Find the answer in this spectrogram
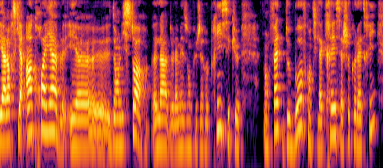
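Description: A woman talks in a normal speaking voice at a moderate pace with ordinary pitch variation. The recording is very clean and the background silent. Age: 40s. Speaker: chocolate company CEO. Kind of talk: casual interview.

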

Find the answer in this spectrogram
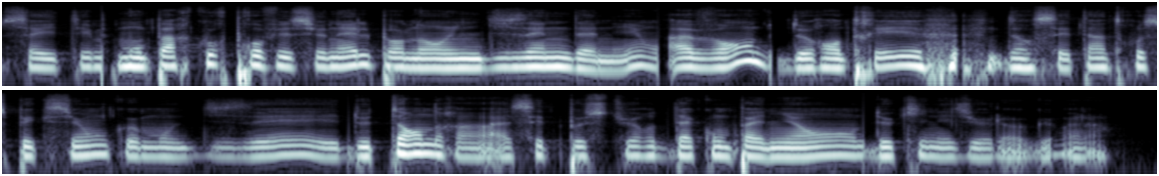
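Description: A woman's voice sits at a very deep, low pitch with a dark, mellow tone and fairly even intonation. She speaks at a fairly slow pace with hardly any pauses, in a dry, close sound with no echo. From eastern France (Besançon, Franche-Comté). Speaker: kinesiologist. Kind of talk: interview.

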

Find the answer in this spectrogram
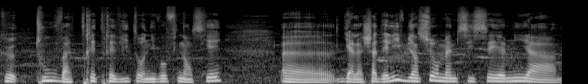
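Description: Music plays behind a man whose pitch is fairly high with ordinary variation. The sound is dry and close, with no echo. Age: young. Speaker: bookseller. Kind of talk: interview conversation. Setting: outdoors in a park. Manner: hesitant, many fillers.

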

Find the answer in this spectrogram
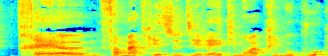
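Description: Her voice is high-pitched, and this woman speaks very slowly with lively intonation, amid noticeable background noise and audible room echo. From Lebanon (Beirut). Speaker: nonprofit founder and board director. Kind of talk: interview.

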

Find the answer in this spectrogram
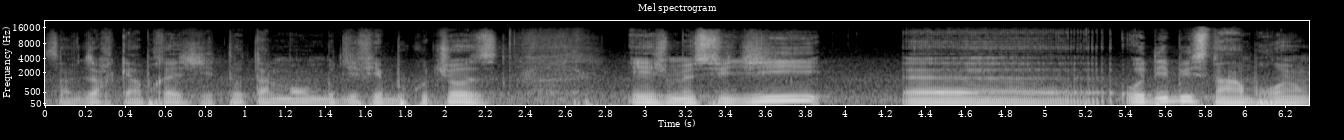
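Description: An ordinary speaking voice from a man, fairly low in pitch, moves at a moderate pace with ordinary pitch variation. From France, Champigny (Paris suburbs), Comorian roots. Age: 30s. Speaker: writer and screenwriter. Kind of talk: interview. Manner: casual, full of fillers.

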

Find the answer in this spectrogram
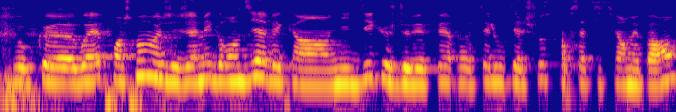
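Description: Flat, monotone speech from a woman at medium pitch, very fast, over noticeable background noise. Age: 30s. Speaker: childfree activist and author. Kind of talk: casual chat.

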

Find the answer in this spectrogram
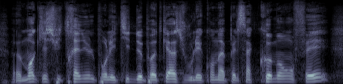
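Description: Recorded very cleanly against a silent background, a man speaks in a normal speaking voice at medium pitch with ordinary pitch variation, the sound dry and close with no echo. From Lyon, France (born in Beirut). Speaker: journalist and podcast host. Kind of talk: panel discussion. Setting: stage with audience.

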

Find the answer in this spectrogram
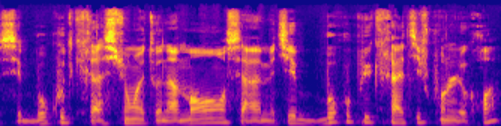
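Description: A man with lively intonation. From France, Loire (Saint-Chamond area). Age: 40s. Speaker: e-commerce entrepreneur. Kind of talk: interview. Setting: company offices. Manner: halting, with repeated words and hesitations.

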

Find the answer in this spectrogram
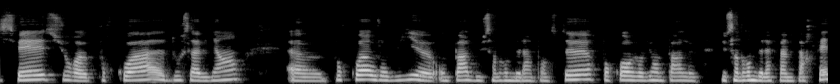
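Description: A woman's medium-pitched voice, fairly even in intonation, at a moderate pace, in a dry, close sound with no echo. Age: 30s. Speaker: nonprofit director. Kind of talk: interview. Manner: hesitant, many fillers.

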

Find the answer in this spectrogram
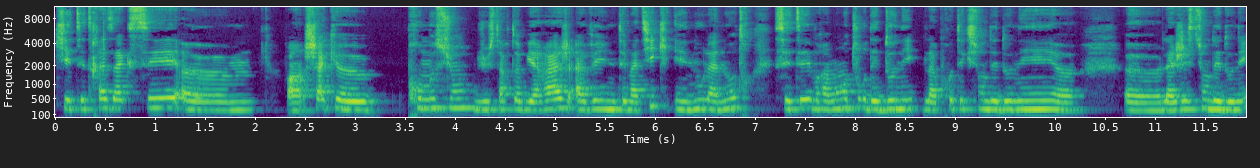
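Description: A woman speaks at a fairly high pitch and a fairly slow pace. Her delivery is monotone, with flat intonation. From France, Alsace (Strasbourg). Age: 30s. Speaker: entrepreneur, co-founder of a nutrition coaching company. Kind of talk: podcast interview. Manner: hesitant, many fillers.

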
